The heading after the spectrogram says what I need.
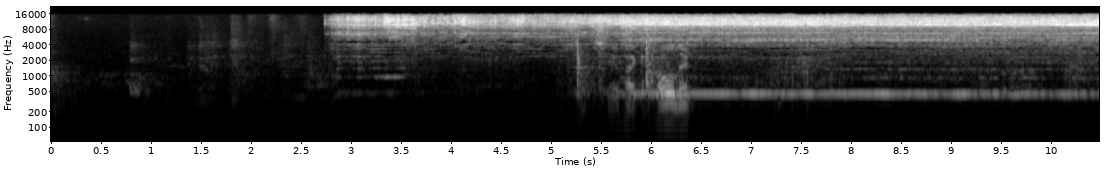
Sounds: inside a small room
speech

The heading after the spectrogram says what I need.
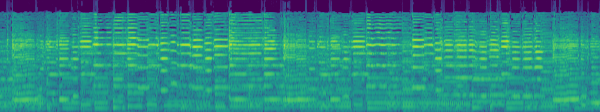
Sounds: music
violin
musical instrument

